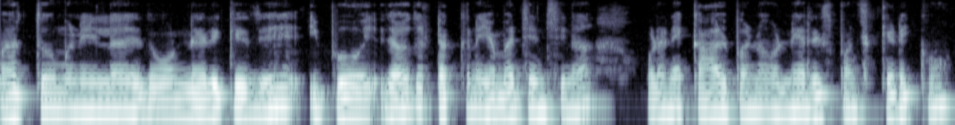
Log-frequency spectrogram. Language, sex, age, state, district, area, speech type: Tamil, male, 18-30, Tamil Nadu, Namakkal, rural, spontaneous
